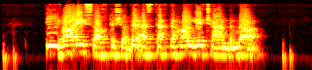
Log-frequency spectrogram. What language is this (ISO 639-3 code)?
fas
